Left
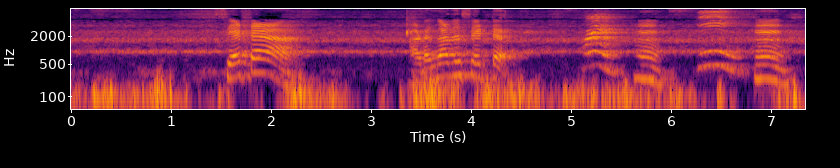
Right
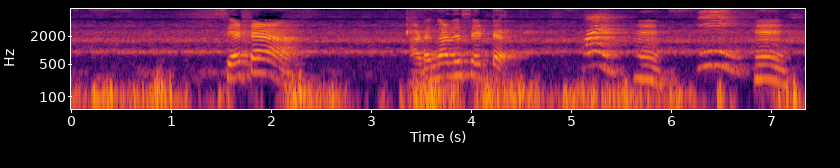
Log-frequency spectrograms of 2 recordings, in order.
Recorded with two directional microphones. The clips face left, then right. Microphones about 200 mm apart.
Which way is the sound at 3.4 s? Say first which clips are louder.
Right 1 dB; 15° right (ahead or behind).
